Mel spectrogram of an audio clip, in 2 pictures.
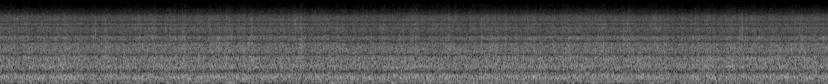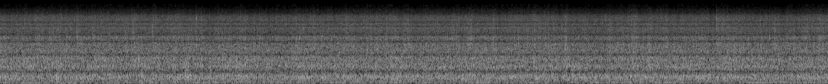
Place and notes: Fountain, Dnipro, Ukraine - Fountain [Dnipro]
